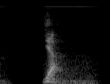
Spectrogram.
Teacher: The Spanish gets it closer because it is a partially palatable but it's not entirely palatable. In Spanish like you have that Y sound which is a very light close approximation but the tongue is further back in the mouth.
